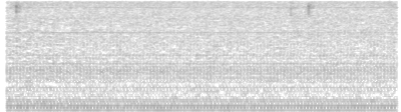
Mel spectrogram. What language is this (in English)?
Spanish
